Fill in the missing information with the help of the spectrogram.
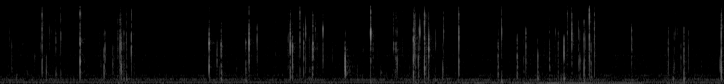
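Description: Fingertips scratch and crinkle the crinkly plastic film wrapper of a small bar of soap held in both hands. The result is a quiet, irregular run of sharp, bright crackles and crinkles, some bunched in quick flurries, over a faint steady low hum.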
